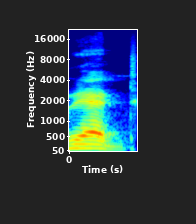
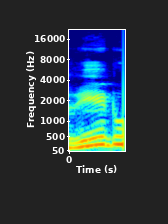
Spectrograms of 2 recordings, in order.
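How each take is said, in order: First: রেড said as "red", short e; past-tense pronunciation. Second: রিড said as "reed", long ee; present-tense pronunciation. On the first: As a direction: pronounce রেড with a short e vowel. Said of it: "এখানে উচ্চারণ করবো রেড". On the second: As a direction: pronounce রিড with an ee vowel. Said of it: "যদি রিড উচ্চারণ করি". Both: Shown as a demonstration.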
